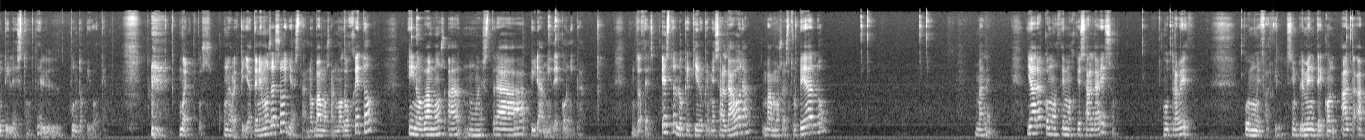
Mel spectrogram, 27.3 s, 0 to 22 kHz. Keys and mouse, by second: 3.0 a, 3.3 a, 5.8 Tab, 8.2-10.1 drag, 9.2 Tab, 15.8 u, 22.9-27.0 middle drag, 27.0-27.3 right drag.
